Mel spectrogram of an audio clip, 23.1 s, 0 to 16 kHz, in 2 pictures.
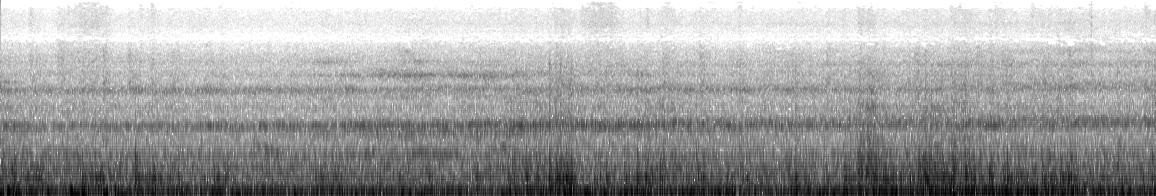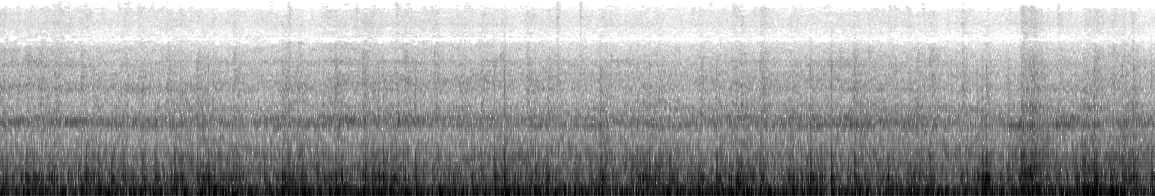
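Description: E233 series electric commuter train running at speed on elevated track, heard from inside the driver's cab: a steady rumble of wheels on rail with a faint steady whine above it and a few light knocks.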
